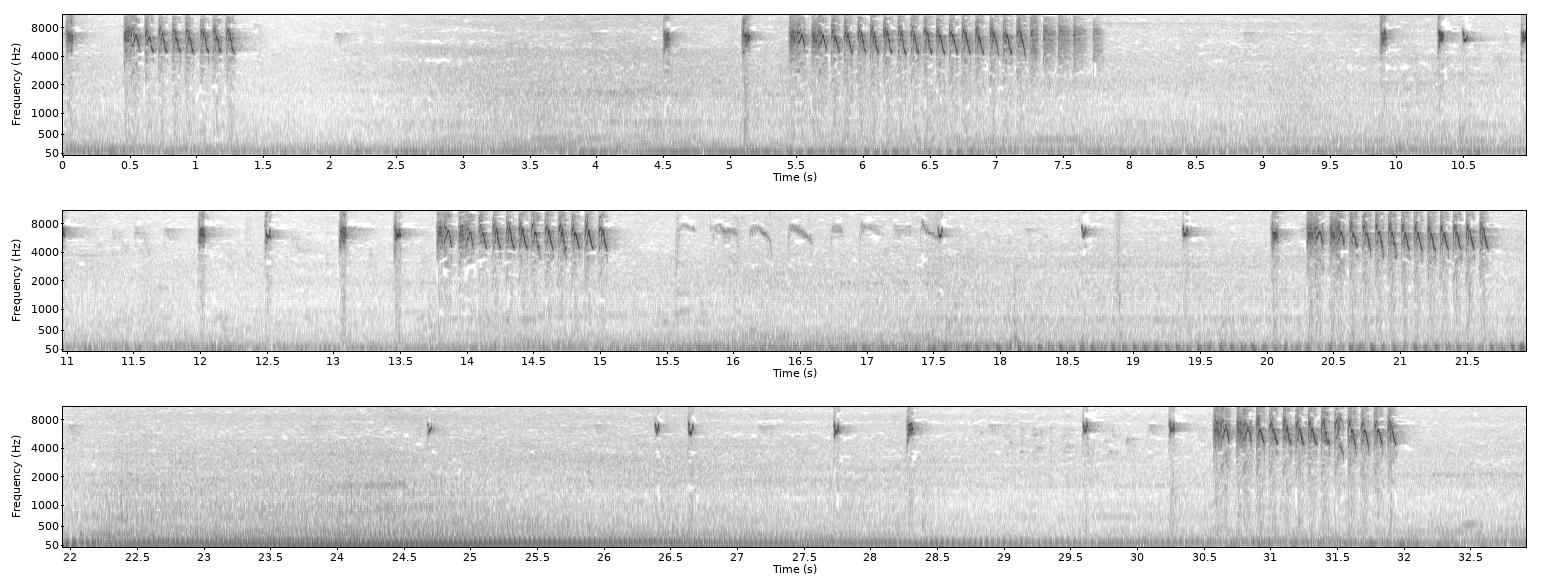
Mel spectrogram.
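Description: Olive-backed sunbird (sogok ontong) singing: sharp high chips, single and in quick runs, broken by four loud rapid high trills lasting one to two seconds each.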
